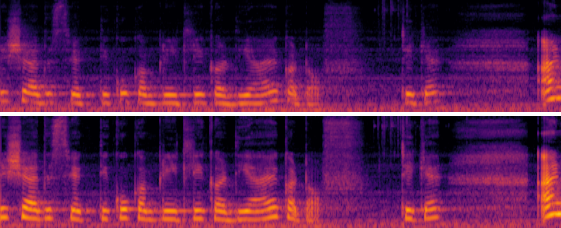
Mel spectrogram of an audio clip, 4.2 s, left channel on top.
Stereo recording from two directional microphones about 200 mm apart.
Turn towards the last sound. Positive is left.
turn(degrees=-45)  # may be behind; listen again after turning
